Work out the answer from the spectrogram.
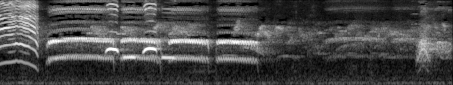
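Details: Laughingthrush with a mature wild-style voice, mixed with female calls to rouse other birds: a sharp downslurred note, then a series of long level whistled notes with short bouncing inflections, fading into softer background chatter.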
